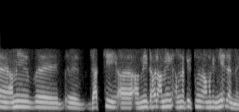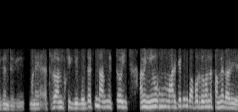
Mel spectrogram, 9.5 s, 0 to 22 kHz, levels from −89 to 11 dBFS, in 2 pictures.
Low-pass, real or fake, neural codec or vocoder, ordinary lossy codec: 3.6 kHz; real; none; none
